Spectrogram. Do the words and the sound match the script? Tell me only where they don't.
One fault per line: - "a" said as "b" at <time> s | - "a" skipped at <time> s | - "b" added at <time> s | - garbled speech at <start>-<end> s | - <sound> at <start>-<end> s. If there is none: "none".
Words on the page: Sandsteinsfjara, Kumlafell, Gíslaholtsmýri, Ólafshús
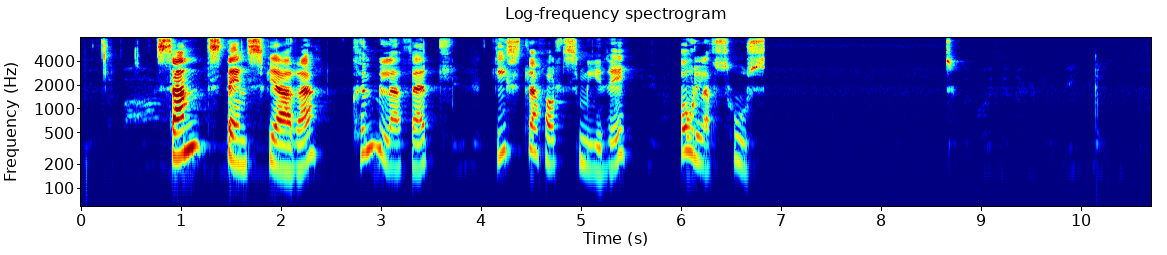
none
